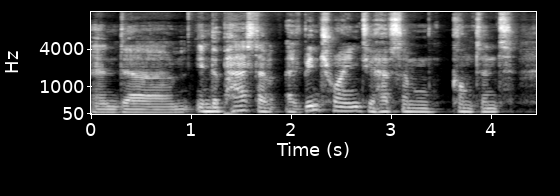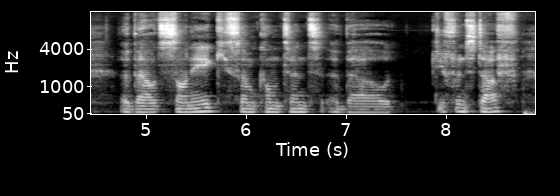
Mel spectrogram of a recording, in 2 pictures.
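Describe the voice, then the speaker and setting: Recorded very cleanly over a silent background, a man speaks at a very slow pace with a medium pitch and ordinary pitch variation. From France. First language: French. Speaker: YouTuber. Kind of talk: video monologue. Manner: halting, many fillers and restarts.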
